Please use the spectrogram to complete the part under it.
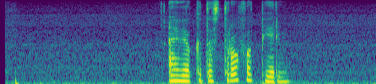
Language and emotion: Russian, neutral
